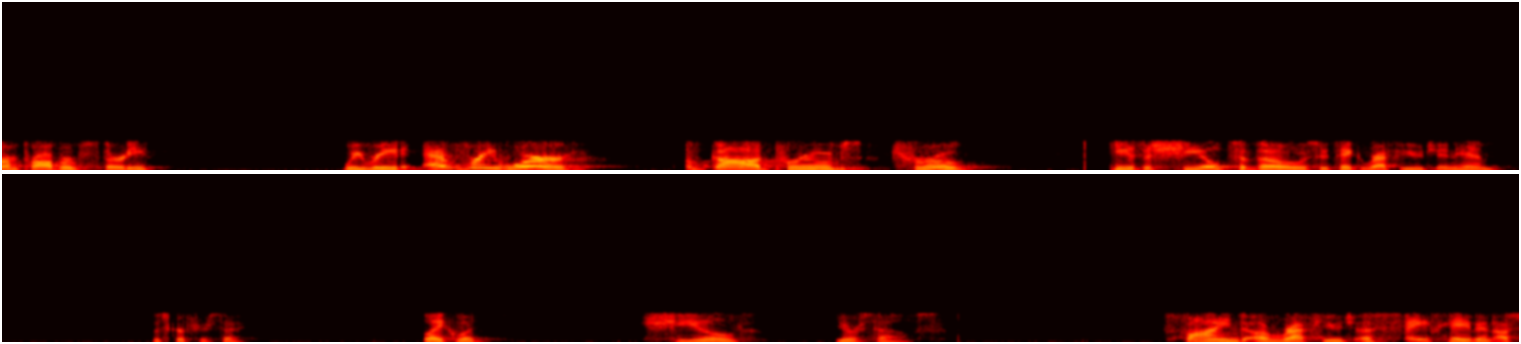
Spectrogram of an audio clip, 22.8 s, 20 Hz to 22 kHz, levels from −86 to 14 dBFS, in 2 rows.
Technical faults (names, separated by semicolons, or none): G.723.1 codec; VoIP packet loss concealed by the speech codec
